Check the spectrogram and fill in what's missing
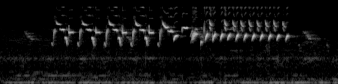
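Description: A maestro bird sings a quick run of high, falling whistled notes, then a fast, even trill of repeated chips, over a faint low hum.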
